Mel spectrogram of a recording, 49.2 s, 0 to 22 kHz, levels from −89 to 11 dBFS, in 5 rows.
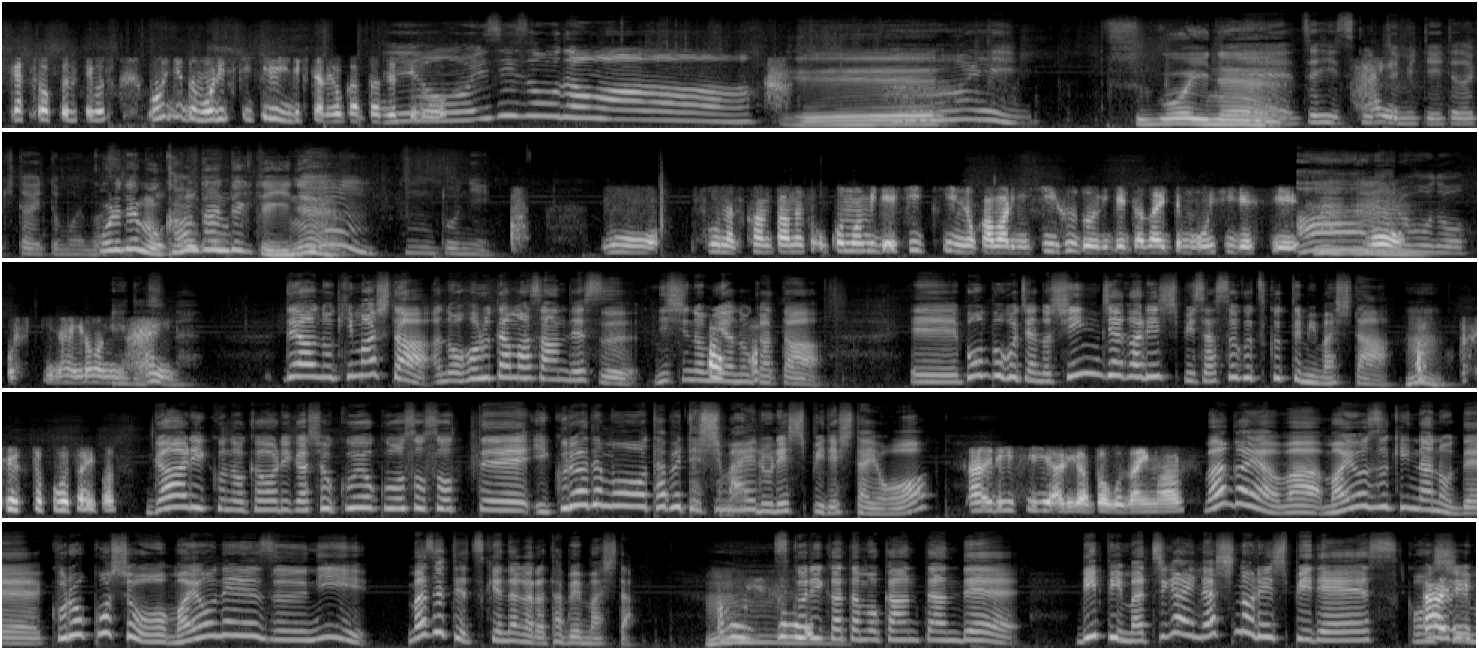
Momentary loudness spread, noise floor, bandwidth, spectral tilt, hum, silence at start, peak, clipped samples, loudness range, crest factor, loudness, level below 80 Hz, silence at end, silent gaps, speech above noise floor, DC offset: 14 LU; -62 dBFS; 15.5 kHz; -3.5 dB/octave; none; 0.05 s; -2 dBFS; under 0.1%; 7 LU; 22 dB; -22 LUFS; -70 dBFS; 0 s; none; 39 dB; under 0.1%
